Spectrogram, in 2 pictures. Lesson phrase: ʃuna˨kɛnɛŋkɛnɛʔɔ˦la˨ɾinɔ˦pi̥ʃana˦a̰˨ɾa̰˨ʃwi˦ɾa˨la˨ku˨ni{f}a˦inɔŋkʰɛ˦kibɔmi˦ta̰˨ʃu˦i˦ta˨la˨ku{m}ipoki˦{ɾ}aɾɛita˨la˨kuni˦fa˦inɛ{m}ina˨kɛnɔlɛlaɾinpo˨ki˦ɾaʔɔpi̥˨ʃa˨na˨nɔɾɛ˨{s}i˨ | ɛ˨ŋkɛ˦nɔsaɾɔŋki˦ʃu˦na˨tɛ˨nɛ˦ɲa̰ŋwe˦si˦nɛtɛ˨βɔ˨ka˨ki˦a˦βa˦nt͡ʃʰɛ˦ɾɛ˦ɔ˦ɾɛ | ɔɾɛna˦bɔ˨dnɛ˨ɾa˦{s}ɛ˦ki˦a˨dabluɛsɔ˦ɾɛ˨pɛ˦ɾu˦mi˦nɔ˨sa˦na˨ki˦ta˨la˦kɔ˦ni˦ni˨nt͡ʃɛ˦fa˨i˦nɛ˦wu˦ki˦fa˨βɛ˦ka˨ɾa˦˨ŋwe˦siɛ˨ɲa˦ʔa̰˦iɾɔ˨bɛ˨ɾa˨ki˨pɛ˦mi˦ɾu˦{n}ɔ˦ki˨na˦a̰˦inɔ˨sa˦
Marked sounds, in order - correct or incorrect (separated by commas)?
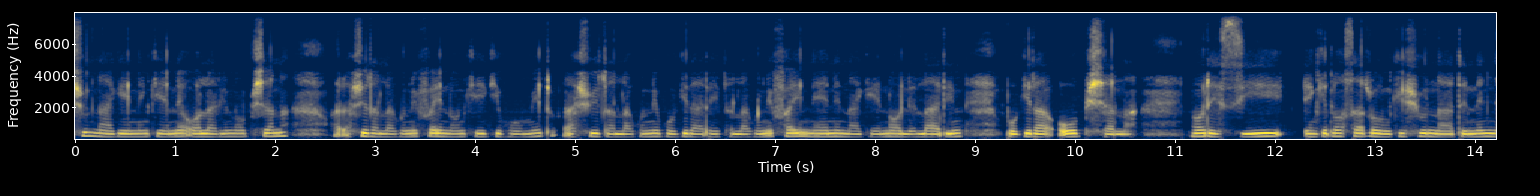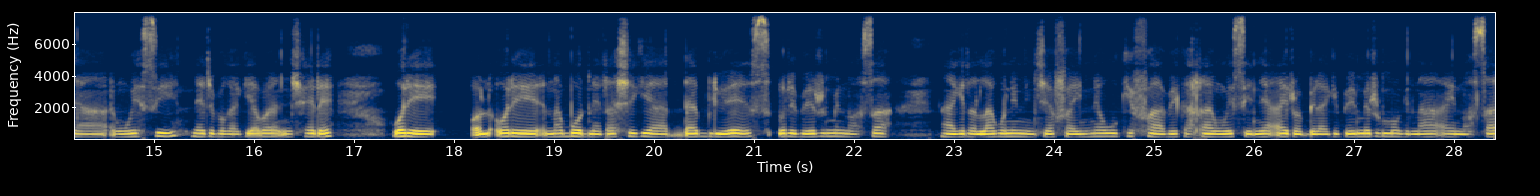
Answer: correct, incorrect, correct, incorrect, correct, incorrect, incorrect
